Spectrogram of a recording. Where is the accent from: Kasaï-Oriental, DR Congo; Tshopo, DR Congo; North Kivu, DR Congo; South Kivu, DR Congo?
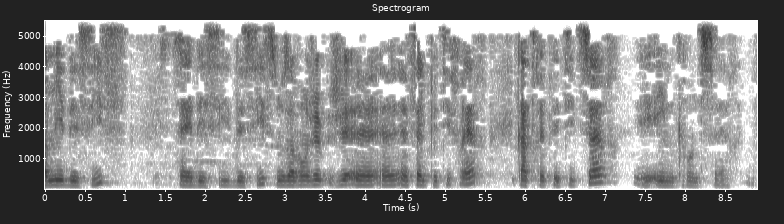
North Kivu, DR Congo; Goma; je suis née à Goma. Je suis une fille qui a vraiment grandi à Goma. Mes parents ont évolué plus dans la ville de Goma.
